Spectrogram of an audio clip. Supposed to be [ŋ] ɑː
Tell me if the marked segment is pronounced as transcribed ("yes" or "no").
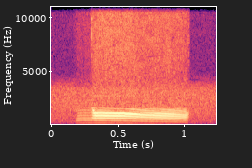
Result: yes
